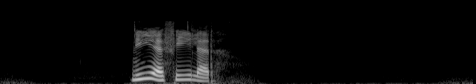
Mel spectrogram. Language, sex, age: Norwegian, female, 34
